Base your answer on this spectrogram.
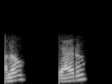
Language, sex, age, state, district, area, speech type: Kannada, male, 18-30, Karnataka, Chitradurga, urban, conversation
